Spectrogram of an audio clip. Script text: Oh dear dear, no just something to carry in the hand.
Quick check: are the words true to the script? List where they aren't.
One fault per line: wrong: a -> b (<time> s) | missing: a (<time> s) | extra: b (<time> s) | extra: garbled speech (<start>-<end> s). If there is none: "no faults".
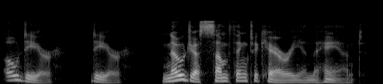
no faults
